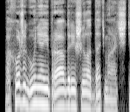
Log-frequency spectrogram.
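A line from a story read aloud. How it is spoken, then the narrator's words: Quiet speech. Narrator (Russian): тихо сказал Чернышук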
